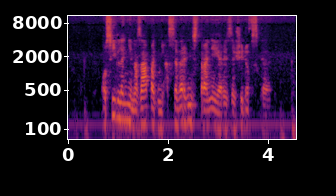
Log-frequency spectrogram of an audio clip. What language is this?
Czech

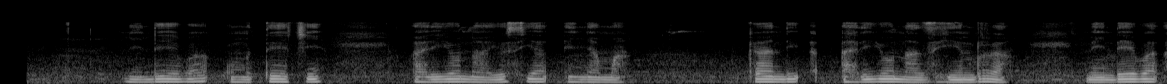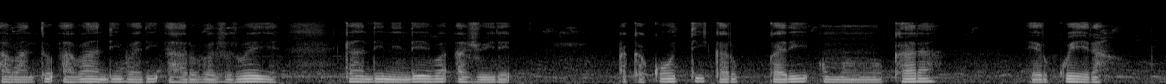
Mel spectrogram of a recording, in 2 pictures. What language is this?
Nyankole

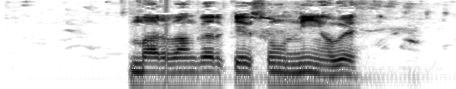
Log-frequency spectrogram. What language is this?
Goaria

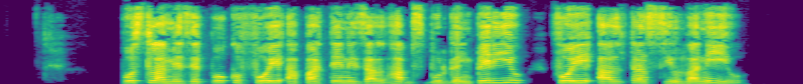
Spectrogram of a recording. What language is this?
Esperanto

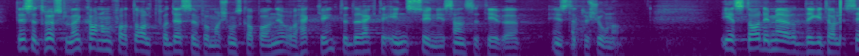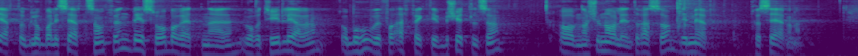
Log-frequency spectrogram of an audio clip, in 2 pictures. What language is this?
Norwegian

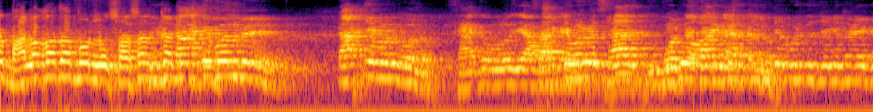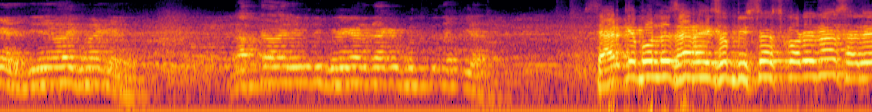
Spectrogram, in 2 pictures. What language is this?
Bangla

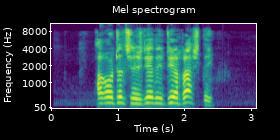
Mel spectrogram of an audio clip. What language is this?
Pashto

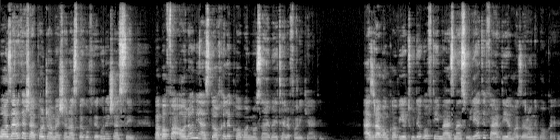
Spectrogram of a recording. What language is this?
Persian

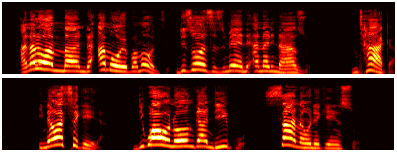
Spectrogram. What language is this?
Nyanja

